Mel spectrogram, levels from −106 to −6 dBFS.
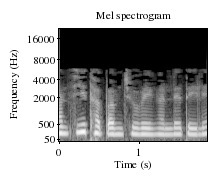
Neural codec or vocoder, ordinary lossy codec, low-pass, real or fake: none; MP3, 24 kbps; 7.2 kHz; real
